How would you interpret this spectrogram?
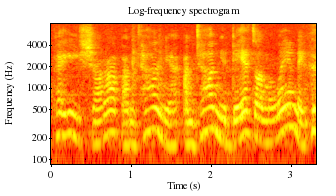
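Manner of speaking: very soft, low, urgent hush; secretive murmur, imitating night-time panic; hushed warning. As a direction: warn her under your breath. Retold secret warning to sister.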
